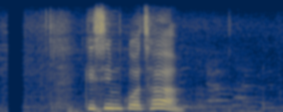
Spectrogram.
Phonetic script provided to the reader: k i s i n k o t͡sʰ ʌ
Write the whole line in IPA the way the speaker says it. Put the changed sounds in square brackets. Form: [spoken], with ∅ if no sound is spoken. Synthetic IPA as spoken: k i s i [m] k o t͡sʰ ʌ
